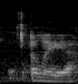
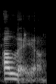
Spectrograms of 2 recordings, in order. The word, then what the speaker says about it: Alea: How do I pronounce it again? Alea. Alea, right?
